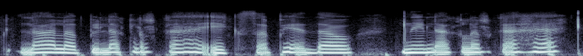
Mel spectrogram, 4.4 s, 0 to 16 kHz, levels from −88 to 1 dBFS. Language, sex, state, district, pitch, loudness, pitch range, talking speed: Hindi, female, Jharkhand, Palamu, 235 Hz, -11 LUFS, 210-270 Hz, 180 wpm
